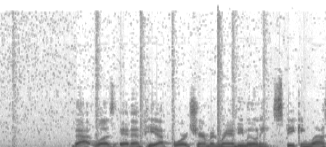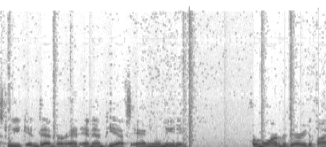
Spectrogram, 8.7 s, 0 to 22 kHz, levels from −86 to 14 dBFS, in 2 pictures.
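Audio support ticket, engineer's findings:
Overdone noise removal, throughout. Background near silent apart from twinkling specks; quiet speech detail dropping out with the noise. Cause: noise suppressor set too aggressive, zeroing any band close to its noise estimate. Spectrogram: isolated flickering dots in the gaps, holes and ragged edges in the speech harmonics. Room noise, about 37 dB below speech, mostly scrubbed away.

Gain pumping, throughout. Gain swing of roughly 10 dB. Dynamics squashed, loud and soft speech close in level. Likely cause: input gain far too high, with a fast limiter or compressor clamping on peaks. Waveform: flat-topped speech envelope.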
